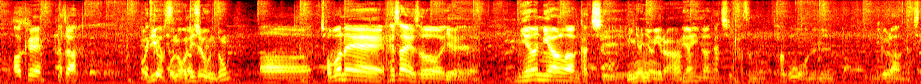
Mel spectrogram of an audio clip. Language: Korean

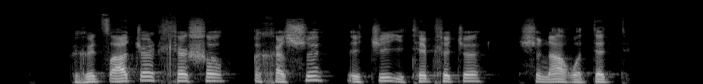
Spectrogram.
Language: Adyghe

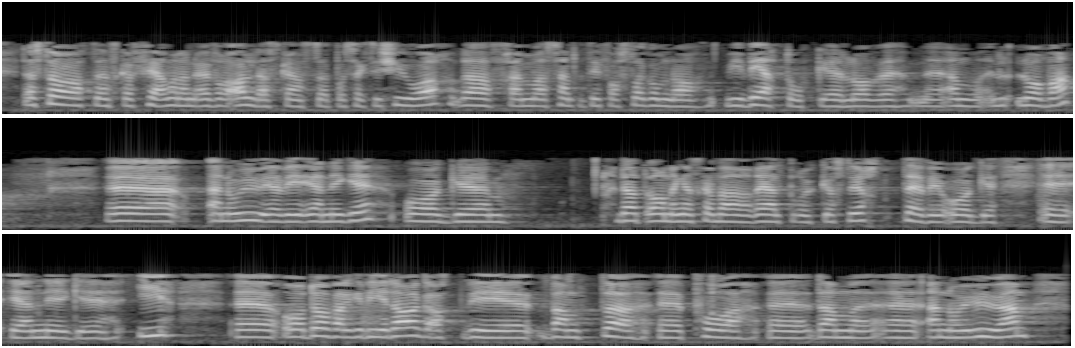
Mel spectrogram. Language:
Norwegian Nynorsk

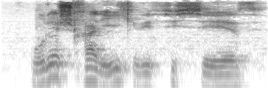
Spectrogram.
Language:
Kabyle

